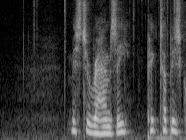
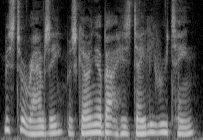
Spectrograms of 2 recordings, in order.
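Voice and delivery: usual speaking voice

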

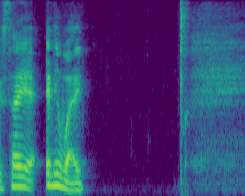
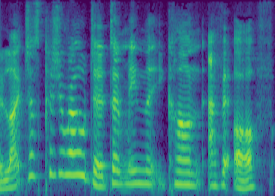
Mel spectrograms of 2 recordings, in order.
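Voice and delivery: normal talking voice

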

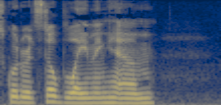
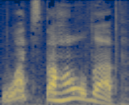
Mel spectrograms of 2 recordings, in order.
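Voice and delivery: put-on high, slow cranky old man voice; 7 semitones higher than usual. Old man at the counter impatiently asking about the holdup. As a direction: croak it like an impatient old geezer.

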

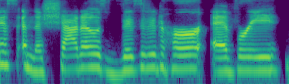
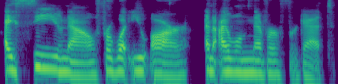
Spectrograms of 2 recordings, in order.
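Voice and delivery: low, soft confession of love; quiet, heartfelt vow; tender apology; 5 semitones lower, 6 dB quieter than usual. Acted. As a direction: read it gently, lowered and hushed. Reading the goddess's tender apology.

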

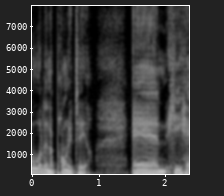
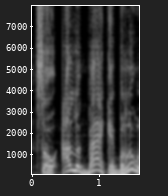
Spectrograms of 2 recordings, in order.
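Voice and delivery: ordinary delivery

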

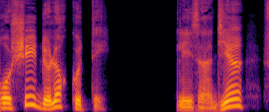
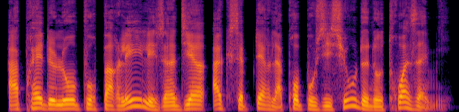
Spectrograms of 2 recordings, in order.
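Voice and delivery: ordinary delivery

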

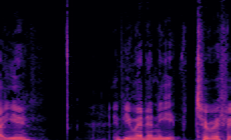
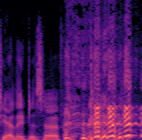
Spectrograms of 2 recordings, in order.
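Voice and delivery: laughing mock gloat; 5 semitones higher, 8 dB louder than usual. Mock gloating over closed shop.

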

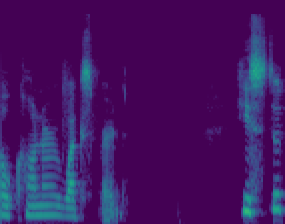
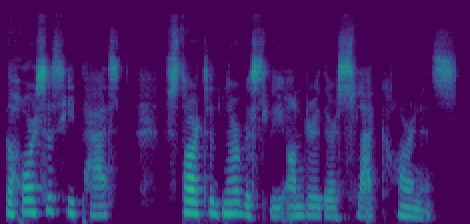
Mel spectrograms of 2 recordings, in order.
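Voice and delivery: plain reading voice

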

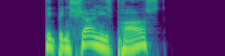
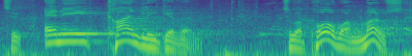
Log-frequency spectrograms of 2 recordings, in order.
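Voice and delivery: spirit's reply; 3 semitones higher, 3 dB quieter than usual. Acted. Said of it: "came the reply".

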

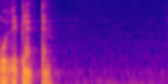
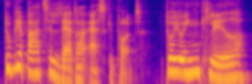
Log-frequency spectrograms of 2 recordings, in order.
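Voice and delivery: high, loud sneer; scornful stepmother; 10 semitones higher, 3 dB louder than usual. Acted. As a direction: laugh her plans to scorn. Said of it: "Men hun sagde". (høj, hånlig stedmor)

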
